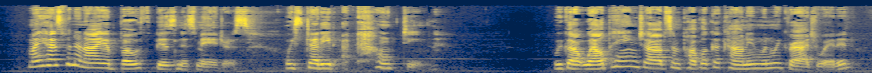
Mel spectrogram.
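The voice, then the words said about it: Boston accent. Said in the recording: “my accent is from Boston. I haven't lived there in about 40 years. I can't shake it.”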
